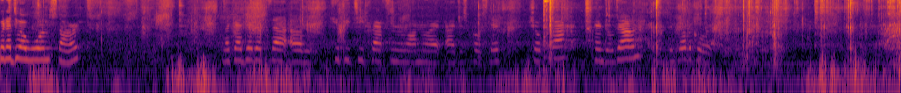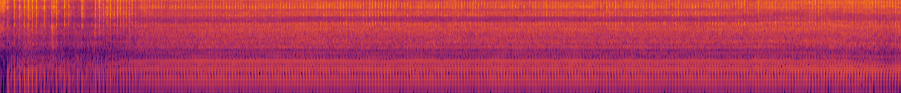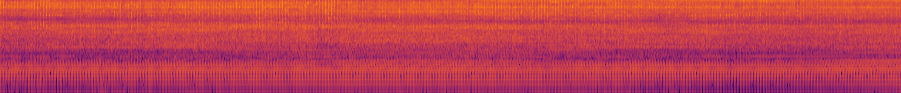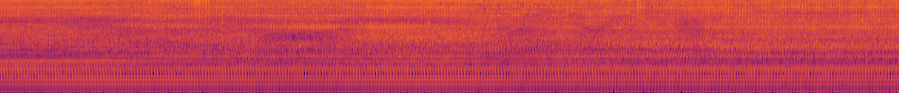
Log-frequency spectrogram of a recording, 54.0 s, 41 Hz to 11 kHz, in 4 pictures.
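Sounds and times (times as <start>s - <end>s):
lawnmower engine running: 12.6s - 54.0s.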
